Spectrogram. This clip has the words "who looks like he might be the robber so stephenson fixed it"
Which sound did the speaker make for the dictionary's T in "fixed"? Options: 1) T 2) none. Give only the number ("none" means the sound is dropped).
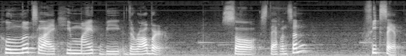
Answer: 2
